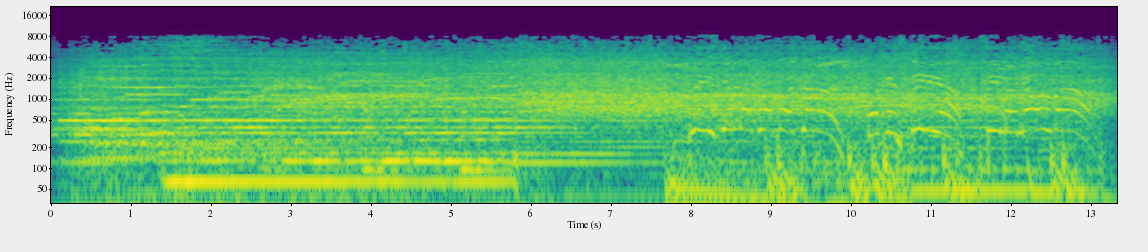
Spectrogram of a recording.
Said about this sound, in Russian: Зрители и судьи стоя аплодировали Симоновой после выступления. Давайте послушаем, как же это было.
